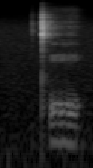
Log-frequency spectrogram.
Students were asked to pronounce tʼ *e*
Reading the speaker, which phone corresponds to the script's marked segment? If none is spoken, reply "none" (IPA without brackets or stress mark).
e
